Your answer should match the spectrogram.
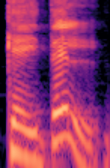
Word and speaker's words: Keitel: Porque has pronunciado muy, muy bien. Keitel, te recuerdo que nos enseñó a pronunciarlo Rodrigo sí.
